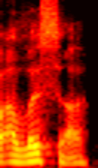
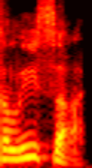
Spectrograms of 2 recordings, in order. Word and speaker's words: Elisa: go Alyssa, and she's like it's Elisa, and so she backs you up.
